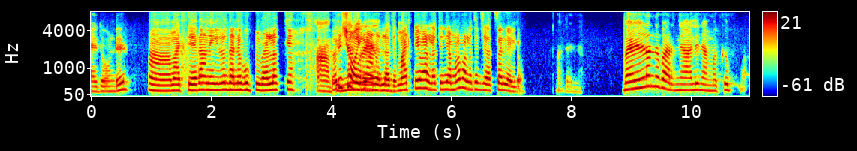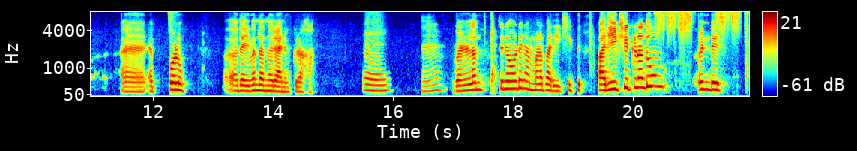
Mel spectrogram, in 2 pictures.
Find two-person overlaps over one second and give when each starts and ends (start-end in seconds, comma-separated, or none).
none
